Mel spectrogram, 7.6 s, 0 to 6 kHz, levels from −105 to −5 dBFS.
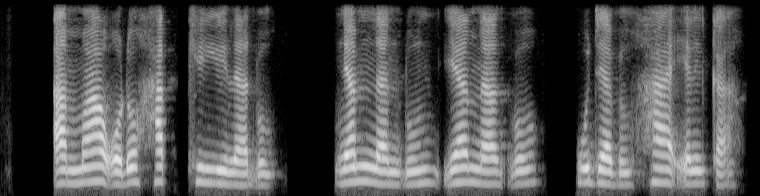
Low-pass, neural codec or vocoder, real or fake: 5.4 kHz; codec, 24 kHz, 0.9 kbps, WavTokenizer, medium speech release version 2; fake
